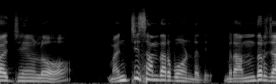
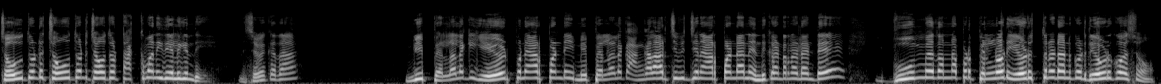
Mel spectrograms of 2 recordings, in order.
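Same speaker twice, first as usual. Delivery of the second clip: higher, louder, fervent delivery; full-force preaching; 5 semitones higher, 5 dB louder than usual. Acted. Preacher urging parents to teach children to weep for God. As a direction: preach it with fire.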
